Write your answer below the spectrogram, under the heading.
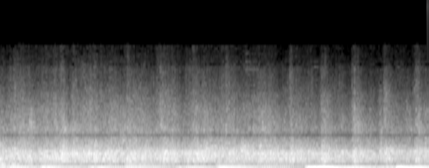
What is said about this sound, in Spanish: Buen trabajo, excelente trabajo ustedes. Un aplauso para ellos. Buen trabajo.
